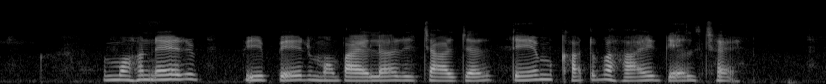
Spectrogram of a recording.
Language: Magahi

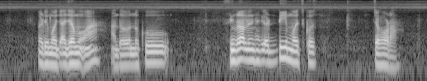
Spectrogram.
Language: Santali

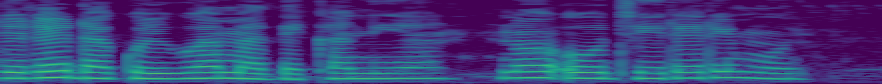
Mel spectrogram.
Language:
Kikuyu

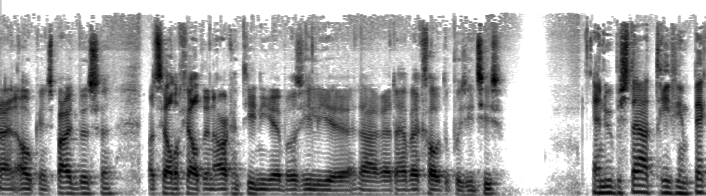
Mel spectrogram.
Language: Dutch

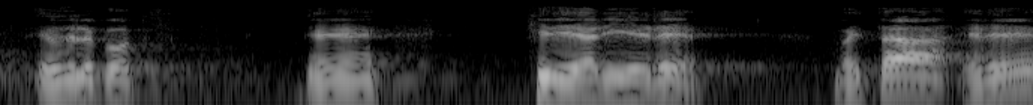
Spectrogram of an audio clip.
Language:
Basque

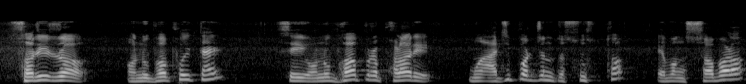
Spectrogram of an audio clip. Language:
Odia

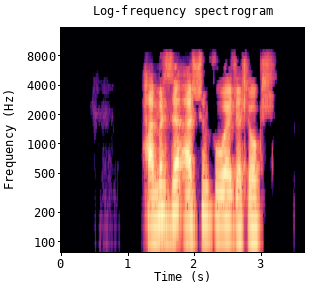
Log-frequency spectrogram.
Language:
Kabardian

